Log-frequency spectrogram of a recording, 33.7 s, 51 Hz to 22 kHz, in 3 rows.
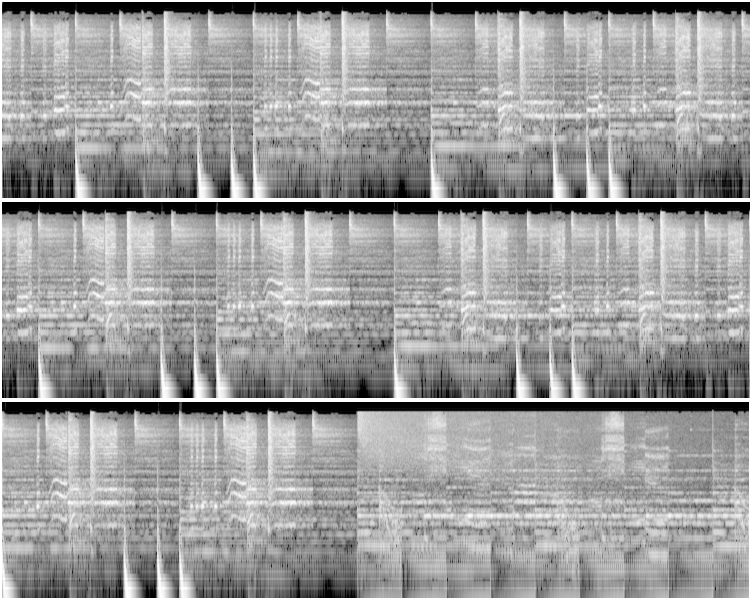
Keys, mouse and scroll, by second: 0.0 Tab, 0.4 shift+middle click, 0.7 click, 0.9 3, 1.0 click, 2.3 shift+s, 2.7 Tab, 3.1 shift+a, 5.1-5.4 scroll down 2, 5.4 scroll up 1, 6.7 scroll down 2, 7.1-7.6 middle drag, 8.2-8.8 scroll up 3, 8.9 r, 11.0 shift+middle click, 11.2 scroll up 1, 11.3 Tab, 11.7 s, 13.1-13.9 scroll up 2, 13.9 s, 18.5 s, 20.9 scroll down 4, 21.2 middle click, 21.7-22.0 scroll up 2, 22.0 `, 22.5-22.9 scroll down 11, 22.9 middle click, 23.2 e, 24.8 m, 25.8 a, 26.0 middle click, 26.8 scroll up 1, 26.9 1, 27.2 click, 27.5 x, 28.2 g, 29.9 click, 30.2 middle click, 30.9 a, 31.2 `, 31.6 z, 32.1 `, 33.3 `.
